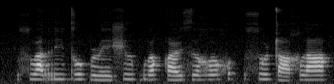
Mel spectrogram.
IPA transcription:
sʷ ɑ˧ r i˧ d o˦ p ɹ e˨ ʃ ɯ˦ ɓ u˨˦ q ø˨˦ s ɯ˧ ʁ u˦ χ | s u˦ ʈ ɑ˨ χ l ɑ˦

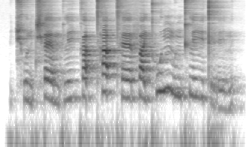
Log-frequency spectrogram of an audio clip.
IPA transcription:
t͡ɕʰ u˩˦ n t͡ɕʰ ɛː˨˩ m k l iː˧ k a˦˥ ʔ tʰ a˥˩ ʔ tʰ ɛː˦˥ f a˧ j kʰ w ɯ˥˩ ŋ m ɯ˦˥ ŋ kʰ l iː˧ t r i˩˦ n

